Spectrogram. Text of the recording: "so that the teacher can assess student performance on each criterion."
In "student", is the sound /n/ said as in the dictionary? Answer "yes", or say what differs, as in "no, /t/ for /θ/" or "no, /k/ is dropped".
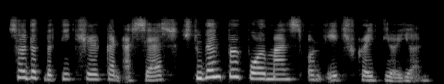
yes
